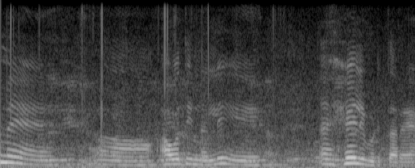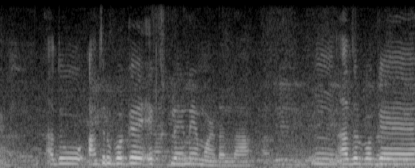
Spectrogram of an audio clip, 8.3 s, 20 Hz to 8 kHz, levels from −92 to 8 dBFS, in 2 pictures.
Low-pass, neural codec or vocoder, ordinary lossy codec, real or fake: none; none; none; real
